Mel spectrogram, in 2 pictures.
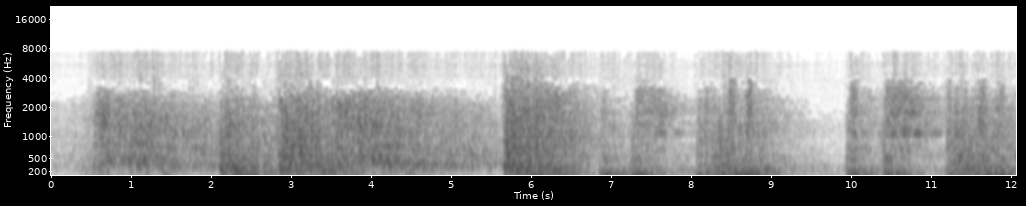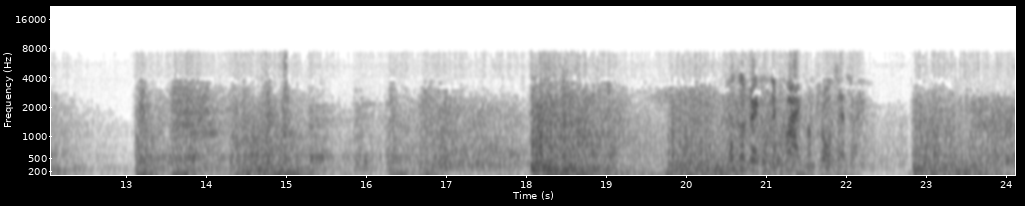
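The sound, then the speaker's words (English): Heavy naval gunfire booms again and again in loud, rumbling bursts as a ship opens fire on the Sydney, with shell explosions crashing amid a dense, continuous roar of battle and shouted voices. “Up, battle flag! Down, gun shields! Commence firing!”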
